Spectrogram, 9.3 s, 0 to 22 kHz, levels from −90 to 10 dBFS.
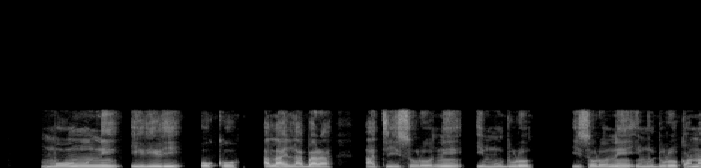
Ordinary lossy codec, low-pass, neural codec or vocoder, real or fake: none; none; none; real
